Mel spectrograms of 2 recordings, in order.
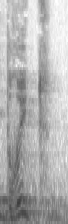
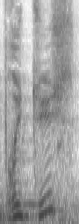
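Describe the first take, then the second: First: The name ends without its final syllable. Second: The name ends with a sounded final syllable. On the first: "on disait Brut ... à la française" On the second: "Au lieu de dire Brutus"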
